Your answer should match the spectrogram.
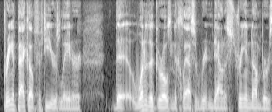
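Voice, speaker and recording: A man's voice: low-pitched, a little mellow. A man hosting a podcast, chatting casually and enthusiastically as a fan. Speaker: podcast host. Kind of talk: casual fan chat about TV and film.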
